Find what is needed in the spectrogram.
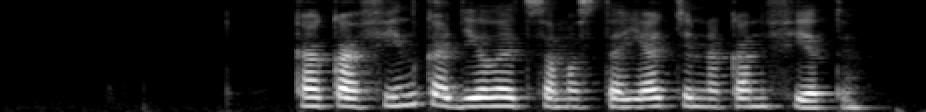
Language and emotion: Russian, neutral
